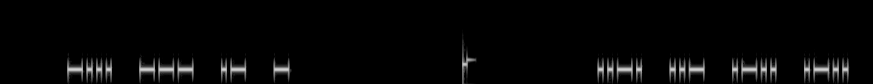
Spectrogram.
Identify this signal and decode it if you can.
Morse code, heard as a keyed tone, about 25 wpm, spaced as for 18 wpm, 700 Hz. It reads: BOAT FULL
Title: 2x Character Spacing - Top 500 Words - 25wpm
